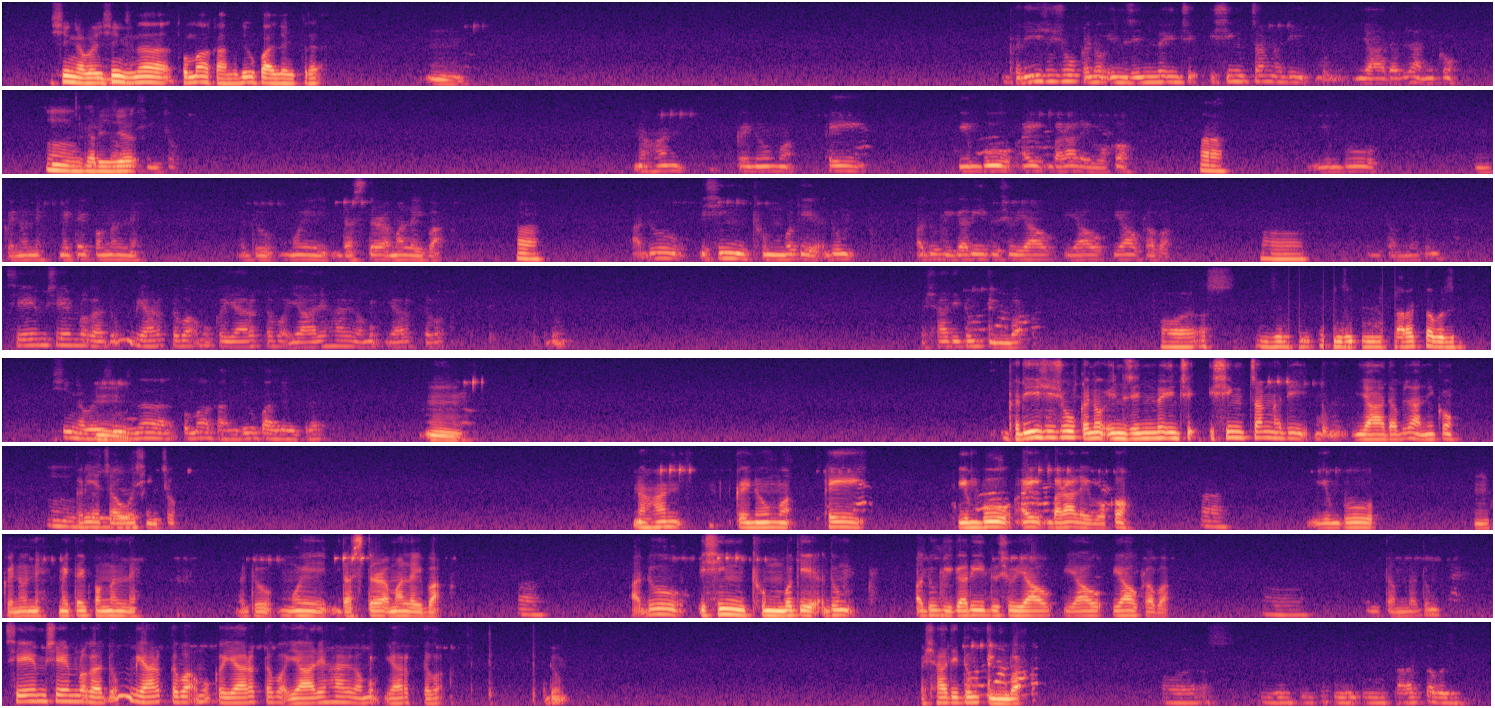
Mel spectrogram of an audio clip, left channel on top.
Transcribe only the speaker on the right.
ꯎꯝ
ꯎꯝ ꯒꯥꯔꯤꯁꯤꯁꯨ ꯀꯩꯅꯣ ꯏꯟꯖꯤꯟꯗ ꯏꯁꯤꯡ ꯆꯪꯉꯗꯤ ꯑꯗꯨꯝ ꯌꯥꯗꯕꯖꯥꯠꯅꯤꯀꯣ
ꯒꯥꯔꯤ
ꯑꯆꯧꯕ ꯁꯤꯡꯁꯨ ꯅꯍꯥꯟ ꯀꯩꯅꯣꯃ ꯑꯩ ꯌꯨꯝꯕꯨ ꯑꯩ ꯕꯔꯥ ꯂꯩꯕꯀꯣ
ꯌꯨꯝꯕꯨ ꯀꯩꯅꯣꯅꯦ ꯃꯩꯇꯩ ꯄꯥꯉꯜꯅꯦ ꯑꯗꯨ ꯃꯣꯏ ꯗꯁꯇꯔ ꯑꯃ ꯂꯩꯕ
ꯑꯗꯨ ꯏꯁꯤꯡ ꯊꯨꯝꯕꯒꯤ ꯑꯗꯨꯝ ꯑꯗꯨꯒꯤ ꯒꯥꯔꯤꯗꯨꯁꯨ ꯌꯥꯎ ꯌꯥꯎ ꯌꯥꯎꯈ꯭ꯔꯕ
ꯇꯝꯅ ꯑꯗꯨꯝ ꯁꯦꯝ ꯁꯦꯝꯃꯒ ꯑꯗꯨꯝ ꯌꯥꯔꯛꯇꯕ ꯑꯃꯨꯛꯀ ꯌꯥꯔꯛꯇꯕ ꯌꯥꯔꯦ ꯍꯥꯏꯔꯒ ꯑꯃꯨꯛ ꯌꯥꯔꯛꯇꯕ ꯑꯗꯨꯝ ꯄꯩꯁꯥꯗꯤ ꯑꯗꯨꯝ ꯇꯤꯡꯕ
